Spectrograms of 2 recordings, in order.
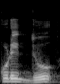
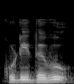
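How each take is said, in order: First: The word is shortened, with a middle vowel dropped. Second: The word is said in full with every syllable. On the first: "പെട്ടെന്ന് കുടിദ്വു" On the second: "കുടിദെവു എന്നുള്ളത്"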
